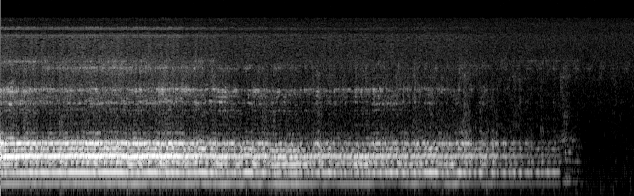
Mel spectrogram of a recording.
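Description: A woman's voice holding one long 'ah' on a single steady pitch while she taps her chest with her fists. The tone grows gradually fainter as her breath runs out and stops about eleven seconds in.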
